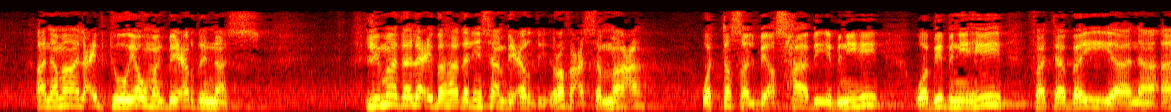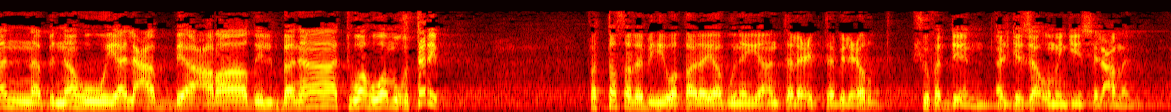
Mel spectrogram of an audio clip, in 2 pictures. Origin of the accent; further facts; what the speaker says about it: Iraq; قصة وقعت عندنا في العراق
